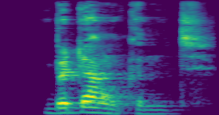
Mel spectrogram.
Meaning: present participle of bedanken
- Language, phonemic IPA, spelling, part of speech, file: Dutch, /bə.ˈdɑŋ.kənt/, bedankend, verb, Nl-bedankend.ogg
